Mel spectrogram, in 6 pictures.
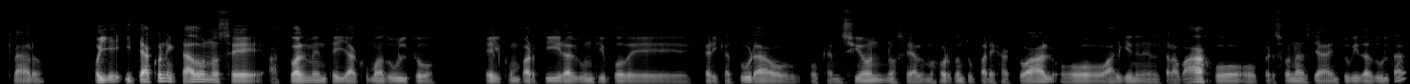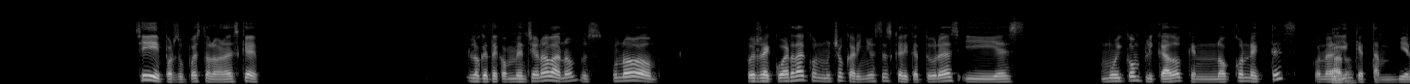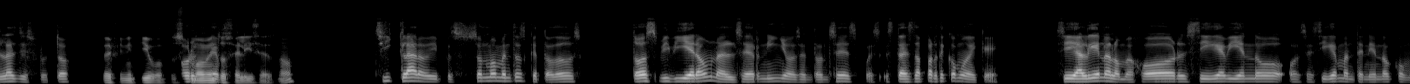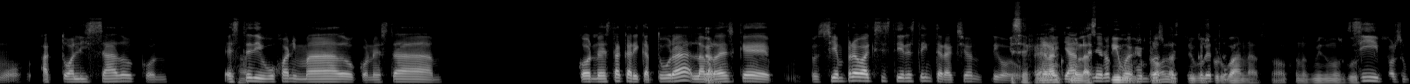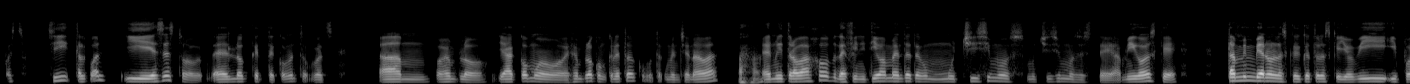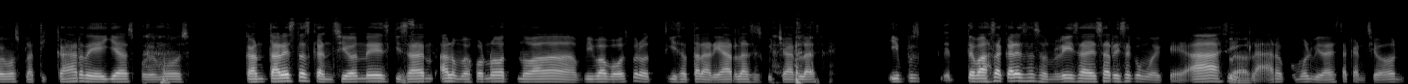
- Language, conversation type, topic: Spanish, podcast, ¿Qué música te marcó cuando eras niño?
- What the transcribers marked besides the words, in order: laugh; other background noise; laugh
